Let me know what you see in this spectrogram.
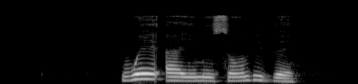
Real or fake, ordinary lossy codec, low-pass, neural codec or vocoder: real; Opus, 32 kbps; 9.9 kHz; none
